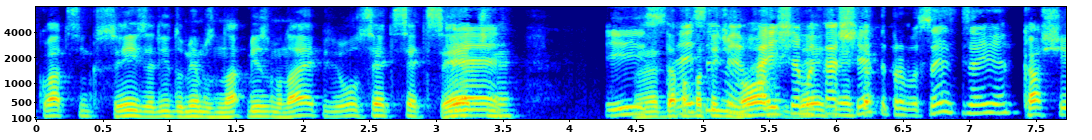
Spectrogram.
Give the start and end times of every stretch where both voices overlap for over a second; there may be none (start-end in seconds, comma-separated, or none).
4.5-6.3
